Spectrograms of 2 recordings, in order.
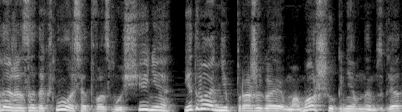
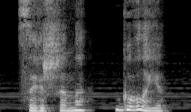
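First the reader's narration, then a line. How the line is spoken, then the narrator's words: Breathless exhale. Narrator (Russian): Наконец-то выдохнула она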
